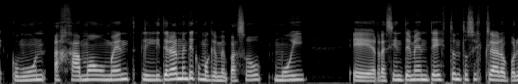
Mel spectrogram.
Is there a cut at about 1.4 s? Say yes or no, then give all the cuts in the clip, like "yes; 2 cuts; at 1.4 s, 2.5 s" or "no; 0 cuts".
yes; 1 cut; at 1.4 s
